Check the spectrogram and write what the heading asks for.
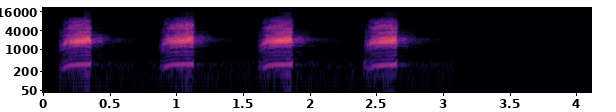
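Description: Recorded duck quacks, four in a row about three-quarters of a second apart, played as a sound effect over a team logo.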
